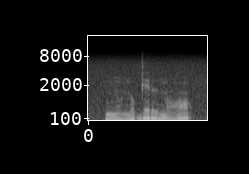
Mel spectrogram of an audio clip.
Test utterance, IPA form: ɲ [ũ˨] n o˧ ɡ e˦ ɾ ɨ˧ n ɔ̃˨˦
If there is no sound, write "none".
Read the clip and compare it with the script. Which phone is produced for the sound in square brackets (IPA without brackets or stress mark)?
ũ˨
